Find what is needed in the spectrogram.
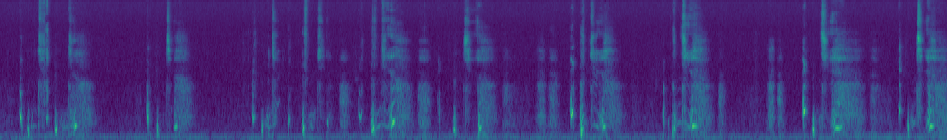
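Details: Repeated soft, breathy, held-back sneezes with quick catches of breath between them: a stifled sneezing fit that began with a pollen allergy.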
